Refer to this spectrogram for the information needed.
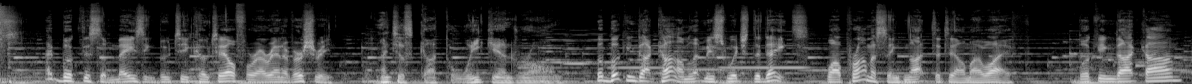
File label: Travel Ad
